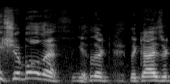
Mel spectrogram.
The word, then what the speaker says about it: Shibboleth: As you can see, right, like, say Shibboleth. You know, the guys are coming across from one tribe across the river, say Shibboleth, and those guys say Sibboleth, off with his head, right?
